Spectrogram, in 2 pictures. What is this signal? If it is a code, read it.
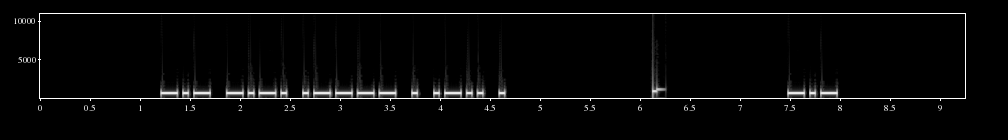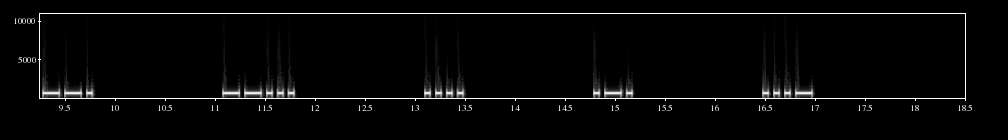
Morse code, heard as a keyed tone, about 22 wpm, spaced as for 9 wpm, 700 Hz. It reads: KC1ELE KG7HRV
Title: USA Call Signs - 6 Characters - 8x Character Spacing - 22wpm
